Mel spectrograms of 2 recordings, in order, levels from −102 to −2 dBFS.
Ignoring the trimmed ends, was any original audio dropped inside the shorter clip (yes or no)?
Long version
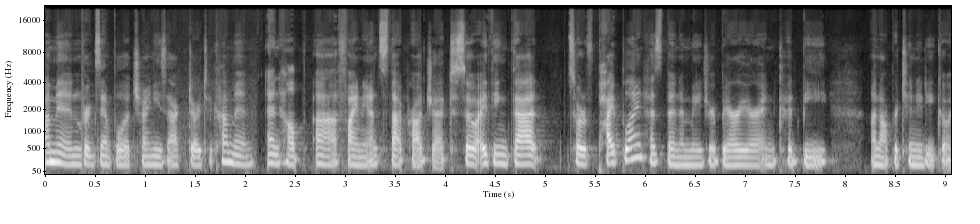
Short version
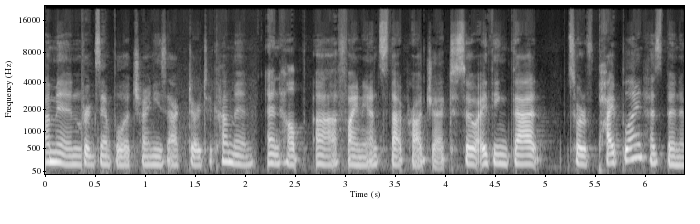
no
